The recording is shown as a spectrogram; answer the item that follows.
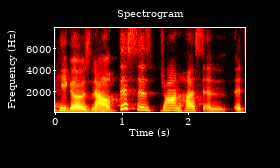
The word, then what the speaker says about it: Jan Hus: John Huss. Is that how you say it? John Huss? Okay. Jan Hus. It's like written weird. Yeah. Jan Hus.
